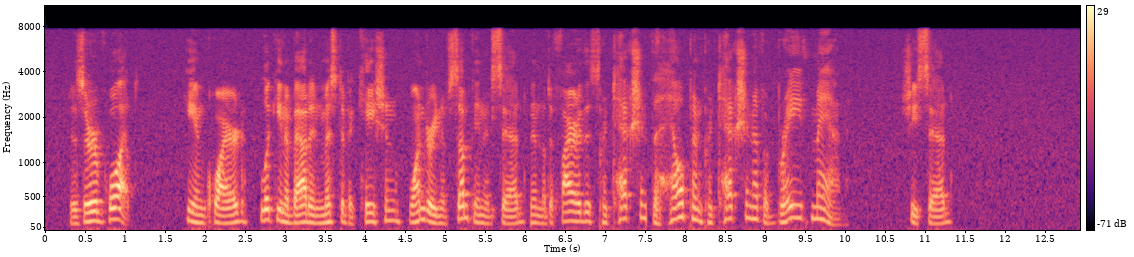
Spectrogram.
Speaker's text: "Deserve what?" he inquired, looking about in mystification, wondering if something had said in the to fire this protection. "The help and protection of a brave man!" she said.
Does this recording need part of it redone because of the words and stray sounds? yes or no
no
